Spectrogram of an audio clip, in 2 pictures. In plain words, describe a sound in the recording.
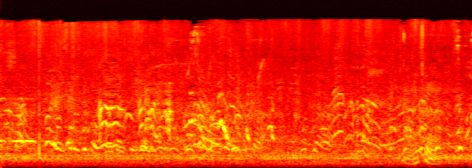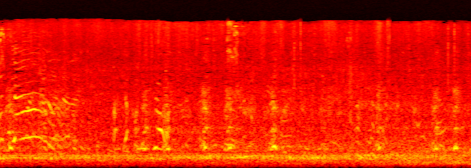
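Women chat casually in the background outdoors.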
